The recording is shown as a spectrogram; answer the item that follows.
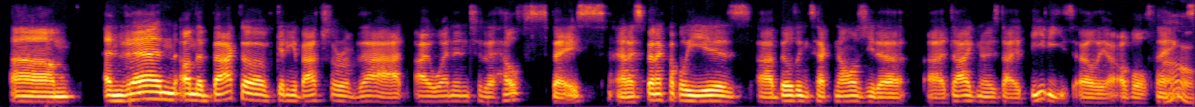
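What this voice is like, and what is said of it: Slight Australian accent. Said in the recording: “I studied game design and computer science in Australia, so I'm obviously slight accent, but I'm originally from Brisbane, Queensland, in Australia.”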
